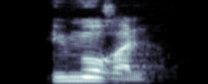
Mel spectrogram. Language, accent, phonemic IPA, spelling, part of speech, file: French, France, /y.mɔ.ʁal/, humoral, adjective, LL-Q150 (fra)-humoral.wav
- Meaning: humoral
